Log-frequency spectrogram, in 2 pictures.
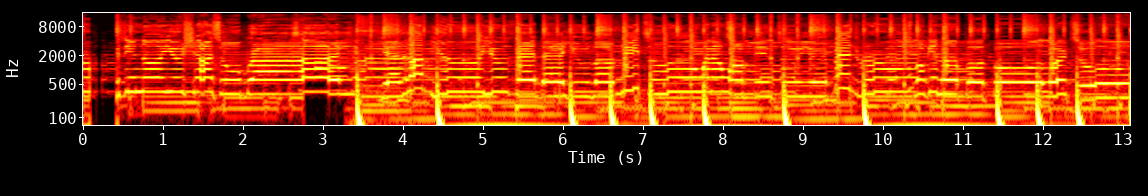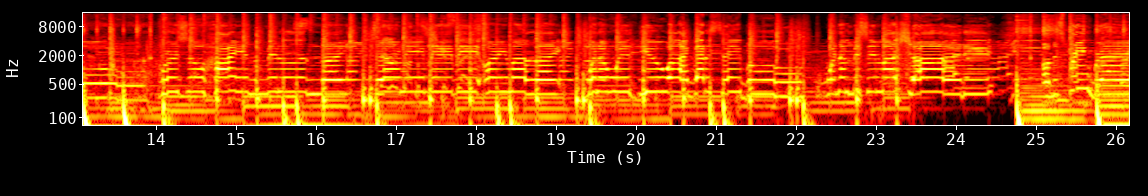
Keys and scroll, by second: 15.5-16.4 typing.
